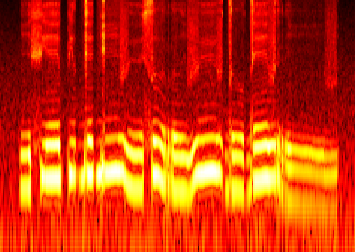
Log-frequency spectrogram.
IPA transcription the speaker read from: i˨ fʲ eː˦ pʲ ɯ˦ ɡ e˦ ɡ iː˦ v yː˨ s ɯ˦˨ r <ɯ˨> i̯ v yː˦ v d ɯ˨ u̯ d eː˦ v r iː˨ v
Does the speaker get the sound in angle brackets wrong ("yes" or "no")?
no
